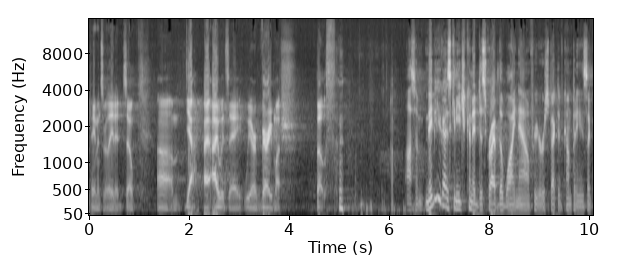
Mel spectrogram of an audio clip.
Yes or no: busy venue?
yes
